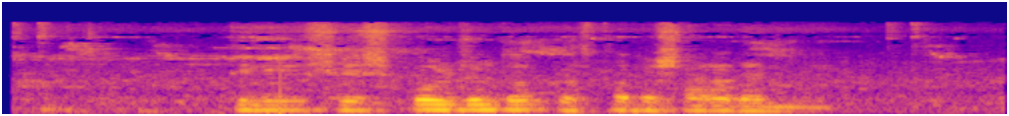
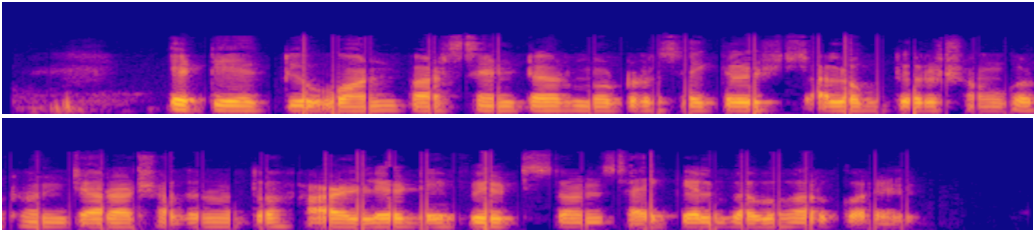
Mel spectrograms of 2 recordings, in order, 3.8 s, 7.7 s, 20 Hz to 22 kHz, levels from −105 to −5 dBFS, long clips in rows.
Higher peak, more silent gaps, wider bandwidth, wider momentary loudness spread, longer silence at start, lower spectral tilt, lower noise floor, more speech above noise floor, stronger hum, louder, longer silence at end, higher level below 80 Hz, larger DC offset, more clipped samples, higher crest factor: first, -6 dBFS vs -12 dBFS; neither; first, 11.5 kHz vs 7.4 kHz; first, 22 LU vs 8 LU; second, 0.05 s vs 0.2 s; second, -5 dB/octave vs -7 dB/octave; second, -45 dBFS vs -51 dBFS; about the same, 21 dB vs 20 dB; neither; first, -24 LUFS vs -31 LUFS; second, 0 s vs 0.5 s; first, -52 dBFS vs -64 dBFS; neither; neither; about the same, 18 dB vs 20 dB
